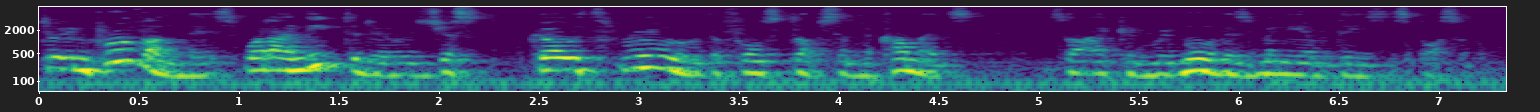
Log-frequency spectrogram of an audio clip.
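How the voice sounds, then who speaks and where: A man with a high pitch speaks at a moderate pace with ordinary pitch variation. Audible room echo surrounds his voice. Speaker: English teacher. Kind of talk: tutorial.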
